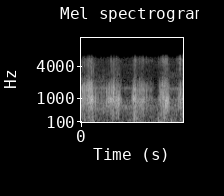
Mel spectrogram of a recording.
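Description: Footsteps crunching in snow, about two steps a second.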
